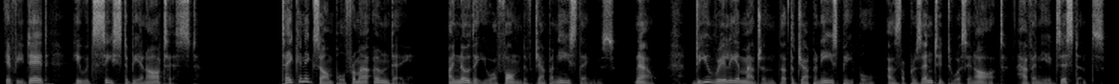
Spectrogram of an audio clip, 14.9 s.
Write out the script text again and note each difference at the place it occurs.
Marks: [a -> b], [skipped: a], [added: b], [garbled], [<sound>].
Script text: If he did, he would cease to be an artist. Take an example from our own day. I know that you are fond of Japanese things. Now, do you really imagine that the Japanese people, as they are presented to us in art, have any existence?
If he did, he would cease to be an artist. Take an example from our own day. I know that you are fond of Japanese things. Now, do you really imagine that the Japanese people, as [skipped: they] are presented to us in art, have any existence?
